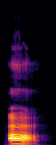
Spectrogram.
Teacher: the fourth tone Falls sharply and quickly from a high pitch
